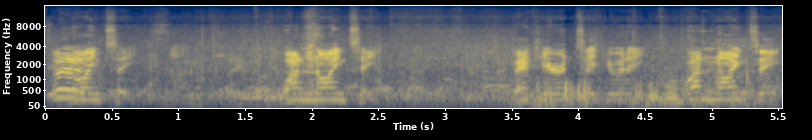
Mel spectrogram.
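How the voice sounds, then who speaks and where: A man with a New Zealand accent working as a livestock auctioneer, rattling off bids in a rapid, repetitive chant and coaxing buyers at an outdoor saleyard. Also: sits high. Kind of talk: auction bid calling. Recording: loud crowd and livestock noise at an outdoor sale.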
